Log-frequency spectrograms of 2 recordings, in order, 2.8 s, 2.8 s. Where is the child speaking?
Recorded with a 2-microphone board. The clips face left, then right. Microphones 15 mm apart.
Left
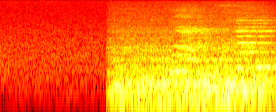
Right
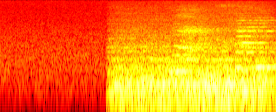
45° left (ahead or behind), 2.0 m.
